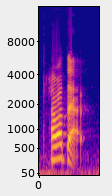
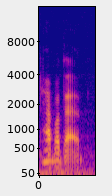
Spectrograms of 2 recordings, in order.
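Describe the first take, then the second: First: Challenging retort. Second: Muttered aside. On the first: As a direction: throw the question back at them. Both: Shown as a demonstration.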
